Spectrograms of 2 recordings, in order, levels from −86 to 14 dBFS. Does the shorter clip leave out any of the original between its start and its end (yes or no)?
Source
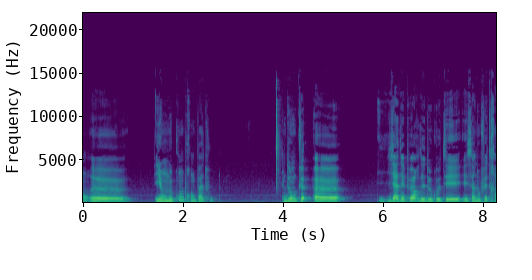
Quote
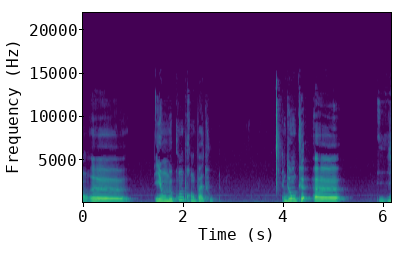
no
